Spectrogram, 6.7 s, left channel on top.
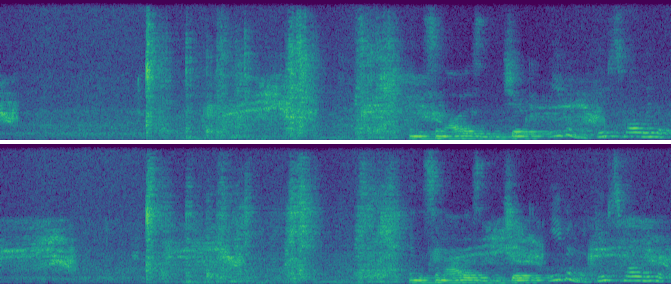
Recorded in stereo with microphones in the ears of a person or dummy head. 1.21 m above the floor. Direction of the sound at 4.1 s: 10° right (ahead or behind).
